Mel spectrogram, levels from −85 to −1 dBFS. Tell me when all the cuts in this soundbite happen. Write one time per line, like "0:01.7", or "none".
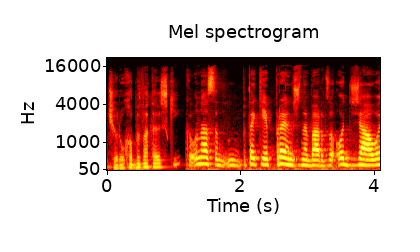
none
